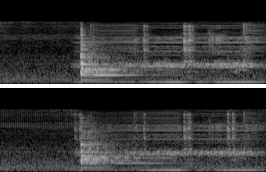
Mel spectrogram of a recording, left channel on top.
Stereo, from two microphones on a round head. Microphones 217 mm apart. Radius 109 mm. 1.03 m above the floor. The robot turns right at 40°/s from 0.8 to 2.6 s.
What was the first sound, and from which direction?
A snare drum, 55° left (ahead or behind).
